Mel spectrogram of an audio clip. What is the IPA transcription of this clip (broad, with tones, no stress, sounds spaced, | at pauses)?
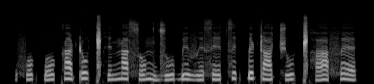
f o˩˧˩ k͡p o˩˧˩ k a˥˨ ʈ o˥˨ ǁʰ ɪ˩˧ ŋ a˥˨ s o˩˧˩ ŋ d͡z u˩˧ ɓ ɪ˩˧˩ v ɪ˩˧ s e˩˧ t͡s ɪ˦˥ k͡p ɪ˦˥ ʈ a˩˧ t͡ʃ u˩˧˩ ǁʰ a˩˧˩ f ɛ˥˨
